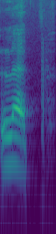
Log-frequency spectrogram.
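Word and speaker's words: laugh: 그 다음에 lap, 웃다 할 때 lap는요, GH가 무슨 소리를 내는 거예요? 프 소리를 냅니다.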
